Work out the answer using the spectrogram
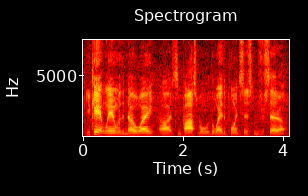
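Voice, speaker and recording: A man announcing catches at an outdoor fishing weigh-in, loud and chatty. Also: medium pitch, fast, slight background noise. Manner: loud, chatty, coaching others. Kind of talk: live weigh-in commentary.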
